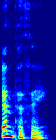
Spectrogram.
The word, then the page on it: empathy: British English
